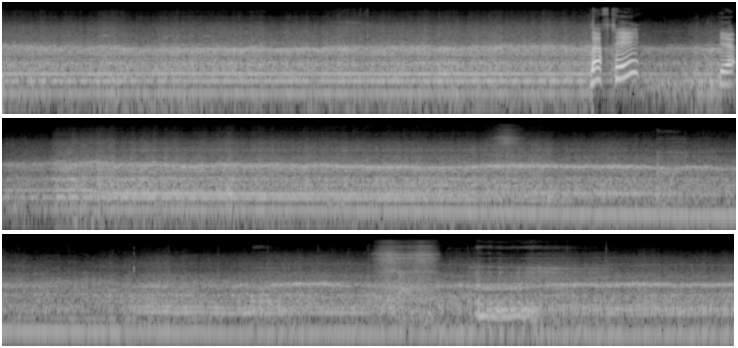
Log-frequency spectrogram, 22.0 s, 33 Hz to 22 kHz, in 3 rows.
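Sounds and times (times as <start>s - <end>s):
motorcycle engine running: 0.0s - 22.0s
wind and road noise: 0.0s - 22.0s.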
